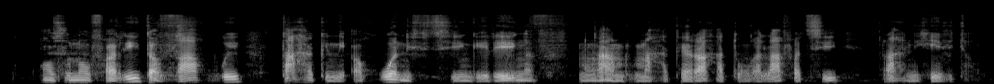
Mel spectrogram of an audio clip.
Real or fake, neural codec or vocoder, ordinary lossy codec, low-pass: fake; vocoder, 22.05 kHz, 80 mel bands, WaveNeXt; none; none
